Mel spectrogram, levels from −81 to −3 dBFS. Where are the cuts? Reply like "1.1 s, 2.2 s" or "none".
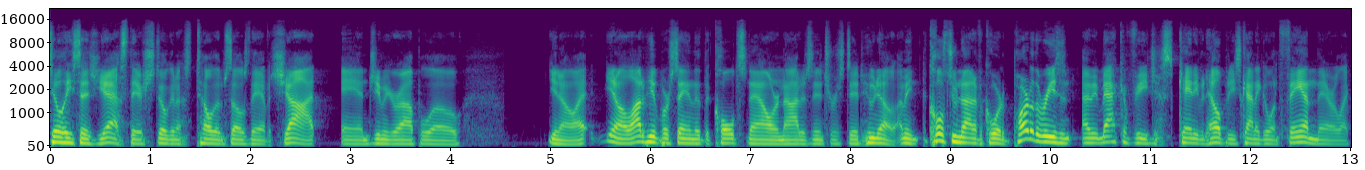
none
